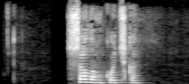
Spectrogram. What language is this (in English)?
Mari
